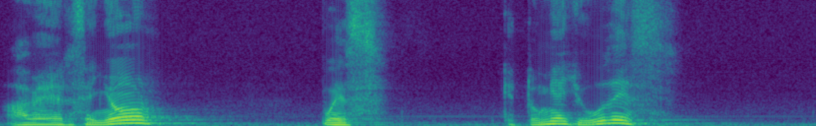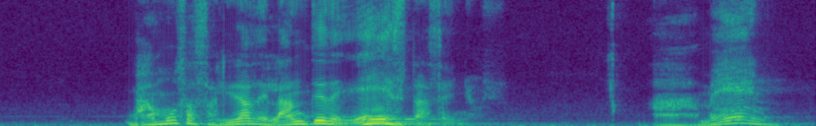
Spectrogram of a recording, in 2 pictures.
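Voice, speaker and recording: A man putting on a discouraged man who mutters a half-hearted prayer in a low, hesitant voice, in a church hall with a long echo. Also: sing-song, very slow, vocal fry, pauses often, a little mellow, husky, exaggerated voice. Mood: glum.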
